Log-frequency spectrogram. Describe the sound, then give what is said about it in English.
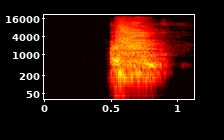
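A single loud, sharp sneeze bursts out abruptly after a moment of silence, lasting about half a second before cutting off. “that damn sneeze had to break up my love for the listeners”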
